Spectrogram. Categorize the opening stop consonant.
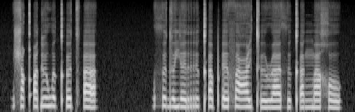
ejective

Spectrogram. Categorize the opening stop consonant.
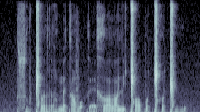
click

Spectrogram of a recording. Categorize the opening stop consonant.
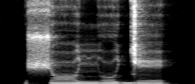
plain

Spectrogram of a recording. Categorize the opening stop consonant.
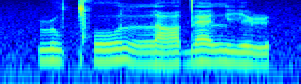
click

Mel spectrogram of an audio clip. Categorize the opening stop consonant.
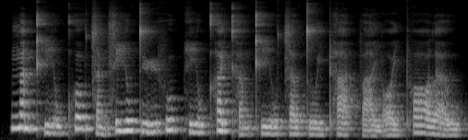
aspirated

